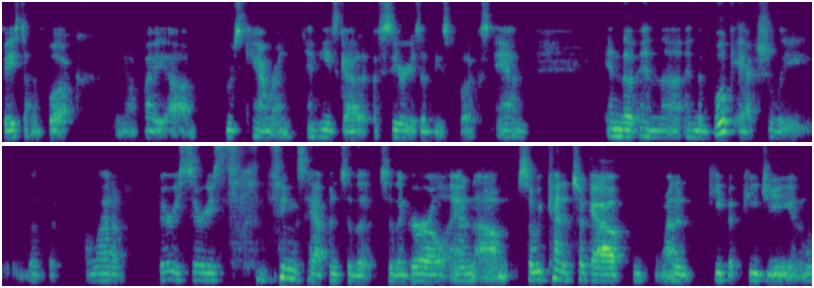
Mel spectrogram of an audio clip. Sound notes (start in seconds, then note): none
